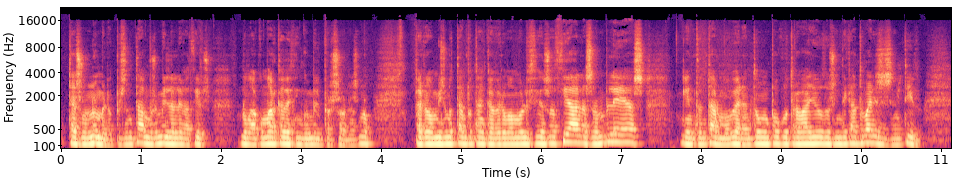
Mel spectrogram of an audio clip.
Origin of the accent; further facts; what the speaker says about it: A Pontenova, Galicia, Spain; Bueno, eu veño do Concello de Pontenova.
